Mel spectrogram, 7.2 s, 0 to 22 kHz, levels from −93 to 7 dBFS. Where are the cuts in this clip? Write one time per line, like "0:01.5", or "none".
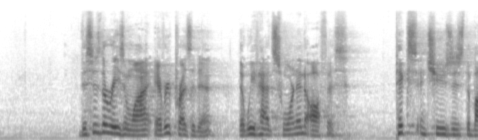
none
